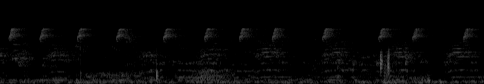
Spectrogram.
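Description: Faint bird chirping, short falling chirps repeated evenly about two and a half times a second.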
